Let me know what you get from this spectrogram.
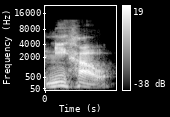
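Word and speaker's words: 你好: Vale, niha, lo estoy pronunciando bien. Sí, suena bastante bien. Ni se pronuncia más o menos así con un tono ligeramente descendente en ni y luego un tono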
